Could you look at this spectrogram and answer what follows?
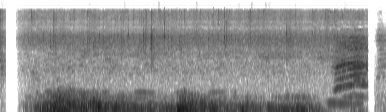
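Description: Steady rain falls with low rolling thunder rumbling through it, loud and continuous, during a monsoon storm in Kendujhar, Odisha; a brief higher whine or chirping rises near the end.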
